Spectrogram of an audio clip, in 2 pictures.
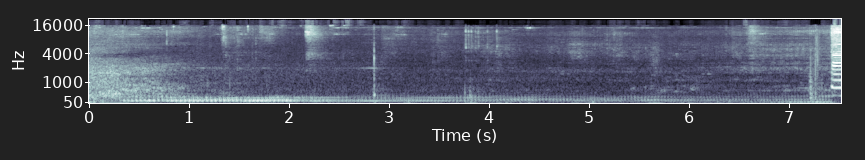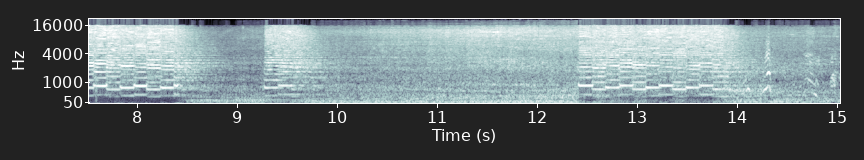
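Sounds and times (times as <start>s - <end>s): bus engine running: 0.0s - 15.0s
bus musical horn tune: 7.4s - 10.1s, 12.4s - 14.3s.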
